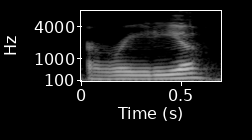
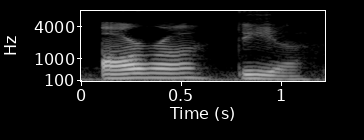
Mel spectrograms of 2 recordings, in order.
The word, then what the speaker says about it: Aradia: be on our idea she is pronounced in different ways people like to pronounce her aradia i did that first too are eradia or is more like aura dia and i'll get into the fact why i do that but we have our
